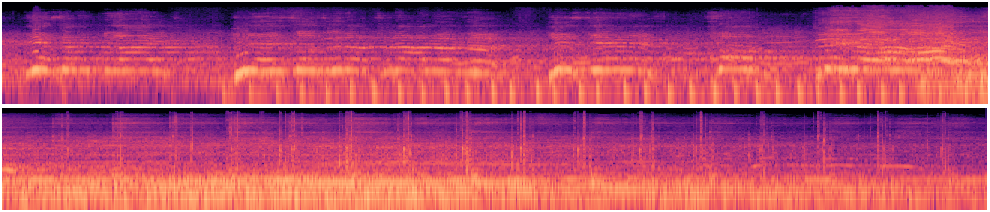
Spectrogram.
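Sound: stadium crowd singing along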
